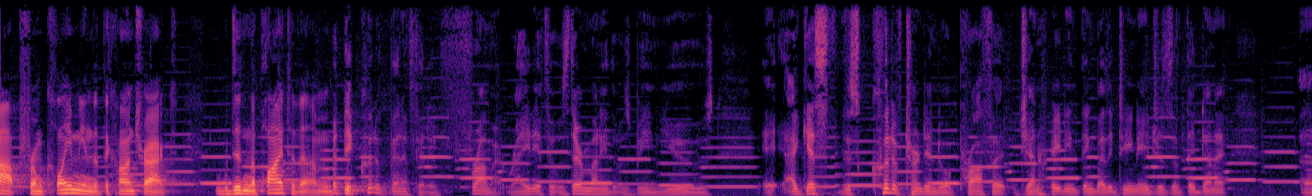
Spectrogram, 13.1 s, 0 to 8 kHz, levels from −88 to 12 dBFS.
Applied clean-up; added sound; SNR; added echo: none; Wind instrument, woodwind instrument; 14 dB; none.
